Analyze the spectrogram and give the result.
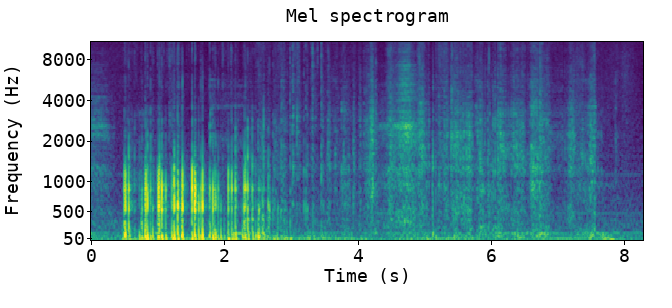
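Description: A black Harley-Davidson trucker cap with an embroidered front panel, worn on the head, is tapped and scratched with long dark-painted nails and fingertips. A quick, uneven run of dull, muffled taps fills the first couple of seconds. It gives way to softer, continuous fabric scratching and rustling, with one last sharper tap near the end.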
